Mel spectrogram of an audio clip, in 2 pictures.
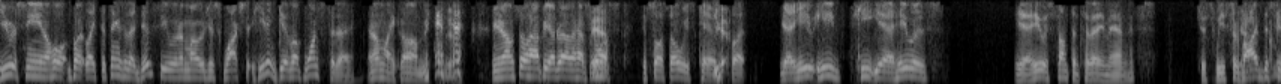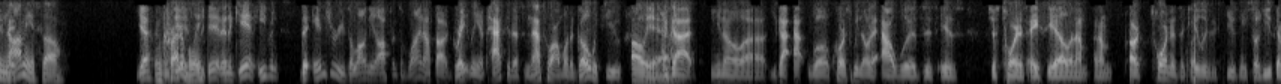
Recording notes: I take live callers!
